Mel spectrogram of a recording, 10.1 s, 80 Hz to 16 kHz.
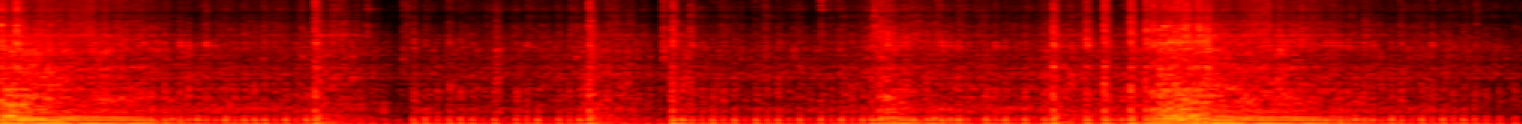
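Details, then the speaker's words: Tao Cheetah kids' 125 quad with PZ22 carb (replacing VM20), pilot jet just raised from #35 to #40, first start: revs with a brief stumble and flat spot on each throttle snap before picking up. Still hesitating; mixture screw then at 1.5 turns out. "Still hesitating a little bit."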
